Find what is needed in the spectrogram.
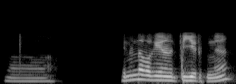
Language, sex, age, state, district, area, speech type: Tamil, male, 18-30, Tamil Nadu, Erode, rural, conversation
